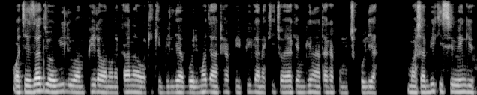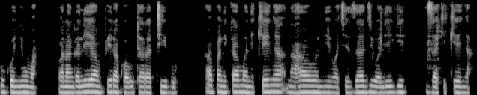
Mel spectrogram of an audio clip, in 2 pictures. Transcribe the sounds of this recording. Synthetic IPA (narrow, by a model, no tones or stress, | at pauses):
wʔat͡ʃɛzaʄiwawiliwam̩piɾawanaɔnɛkanawaki̥kimbiliaɓɔlimɔʄanatakakuipiɠanakʰit͡ʃwajakɛm̩ɡinɛanatakakumit͡ʃu̥kulia | maʃaɓikisiɔwɛŋɡihukɔɲuma | wanaːŋɡaliam̩piɾakwautaɾatʰiɓu | hapanikamanikʰɛɲanahaɔniwat͡ʃɛzaʄiwaliɡi | zakikʰɛɲa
